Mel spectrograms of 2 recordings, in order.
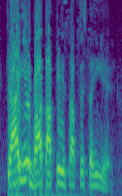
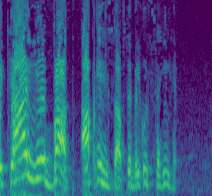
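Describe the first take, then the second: First: Said in the usual way. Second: ये drawn out and stressed, slow pace; teacher pressing the class on ये, slowly; slow emphatic question. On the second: Shown as a demonstration. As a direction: lean on ये and stretch the question. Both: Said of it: "अब आप मुझे बताइए".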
